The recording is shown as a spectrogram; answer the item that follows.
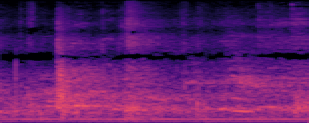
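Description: Young children's voices, short wordless calls and babble that rise and fall in pitch, with a sharp knock about half a second in.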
